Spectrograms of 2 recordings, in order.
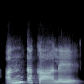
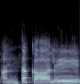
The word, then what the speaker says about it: ಅಂತಕಾಲೇ: ಸ್ಮರಣ್ಮುಕ್ತ್ವಕಳೇಬರಂ ಯಪ್ರಯಾತಿಸಮದ್ಭಾವಂ ಯಾತಿನಾಸ್ತ್ಯತ್ರ ಸಂಶಯಹ ಇದರ ಒಂದು ಉಚ್ಚಾರಣೆ ಅಂತಕಾಲೆ ಗೆ ಅನುಸ್ವಾರ ಇದೆ ಅಂತಕಾಲೆ ದೀರ್ಘ ಇದೆ ಚ ಮಾಮೇವ ಸ್ಮರನ್ ಮುಕ್ತ್ವ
